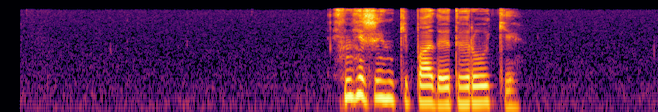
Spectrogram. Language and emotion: Russian, positive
